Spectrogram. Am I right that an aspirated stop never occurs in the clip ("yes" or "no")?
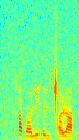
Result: no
